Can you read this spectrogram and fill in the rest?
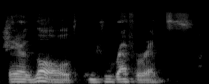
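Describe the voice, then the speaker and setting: A woman's voice: very deep voice, little pitch movement, moderate pace, vocal fry, warm tone, breathy edge, rough recording. A woman narrating a staged reading and moderating its informal question session. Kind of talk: reading stage directions, then informal audience Q&A.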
